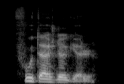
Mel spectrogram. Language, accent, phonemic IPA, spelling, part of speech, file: French, France, /fu.taʒ də ɡœl/, foutage de gueule, noun, LL-Q150 (fra)-foutage de gueule.wav
- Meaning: piss-take (form of mockery)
